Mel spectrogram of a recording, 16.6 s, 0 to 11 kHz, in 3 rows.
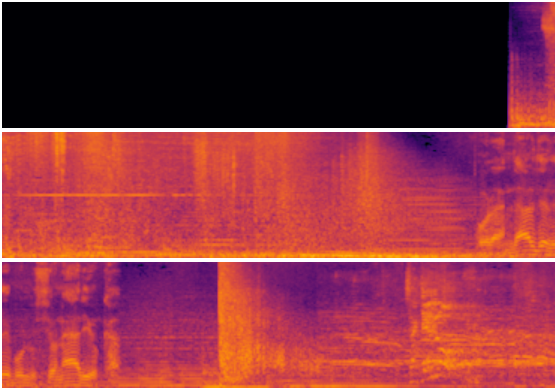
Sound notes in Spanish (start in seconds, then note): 13.2 Disparo; 14.0 Griterío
